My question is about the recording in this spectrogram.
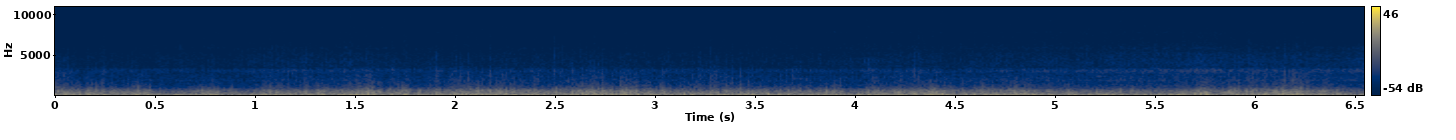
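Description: Airflow of paraglider flight buffeting a GoPro's microphone: a loud, steady wind rumble that sits mostly in the low end.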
